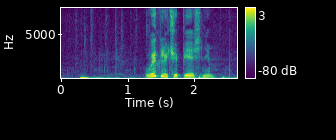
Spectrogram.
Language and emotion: Russian, neutral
